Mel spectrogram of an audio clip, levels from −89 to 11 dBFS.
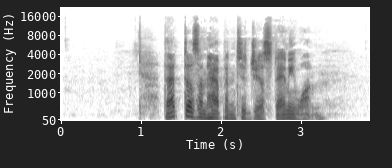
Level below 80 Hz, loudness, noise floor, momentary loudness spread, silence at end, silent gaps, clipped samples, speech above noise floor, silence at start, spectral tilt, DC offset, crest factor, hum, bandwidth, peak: -56 dBFS; -20 LUFS; -70 dBFS; 20 LU; 0.55 s; none; under 0.1%; 50 dB; 1 s; -3.5 dB/octave; under 0.1%; 22 dB; none; 16 kHz; -2 dBFS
